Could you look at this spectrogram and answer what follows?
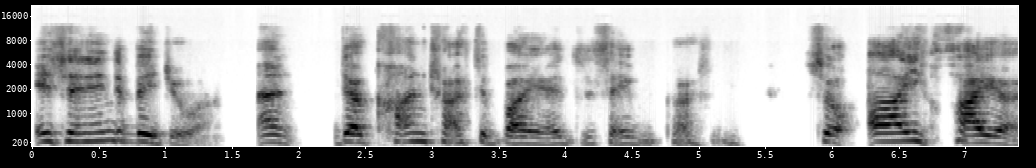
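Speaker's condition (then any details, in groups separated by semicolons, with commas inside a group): Cerebral palsy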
